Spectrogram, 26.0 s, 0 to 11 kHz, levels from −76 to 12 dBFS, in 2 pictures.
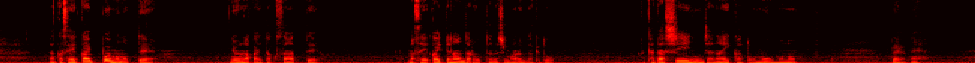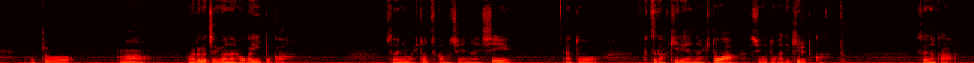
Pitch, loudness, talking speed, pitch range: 155 Hz, -36 LUFS, 270 characters per minute, 150-175 Hz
